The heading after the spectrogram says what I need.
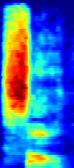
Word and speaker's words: psalm: सम।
